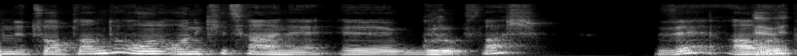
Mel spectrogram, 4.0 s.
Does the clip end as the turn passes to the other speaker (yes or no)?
no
